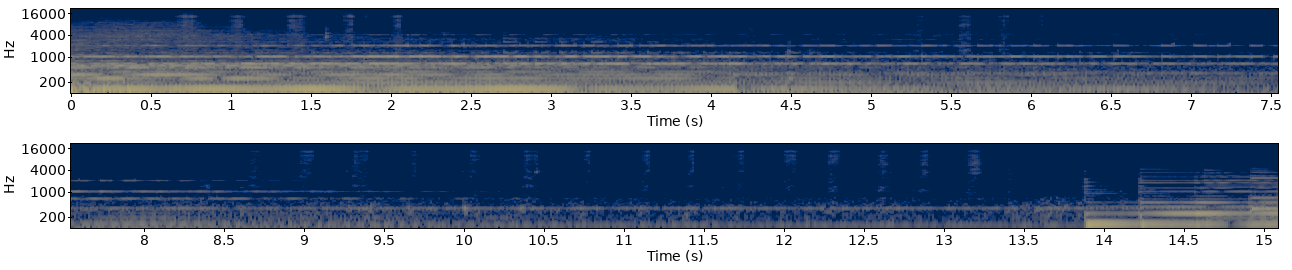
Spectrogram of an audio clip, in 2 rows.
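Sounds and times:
calm music with ringing tones: 0.0s - 10.0s, 13.9s - 15.0s
toothbrush scrubbing mushroom: 0.4s - 2.2s, 4.2s - 6.4s, 8.2s - 13.5s.

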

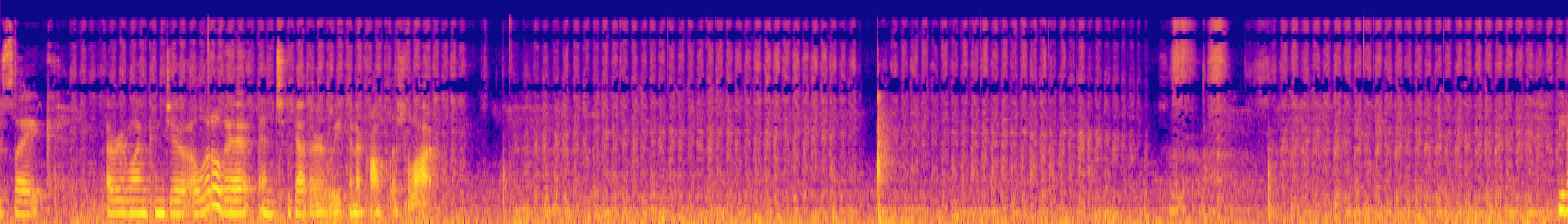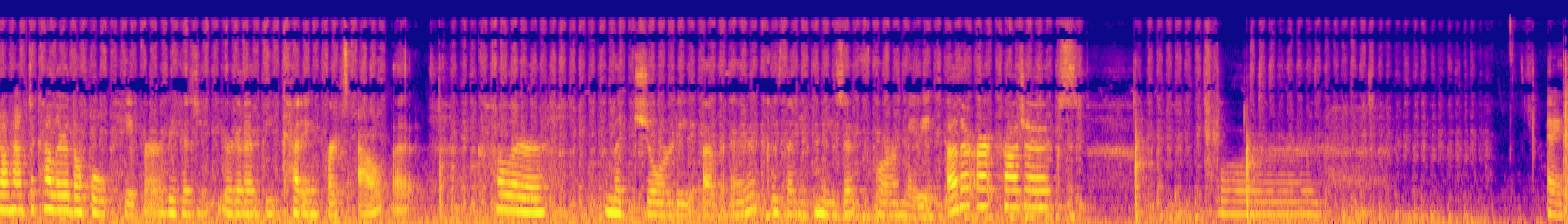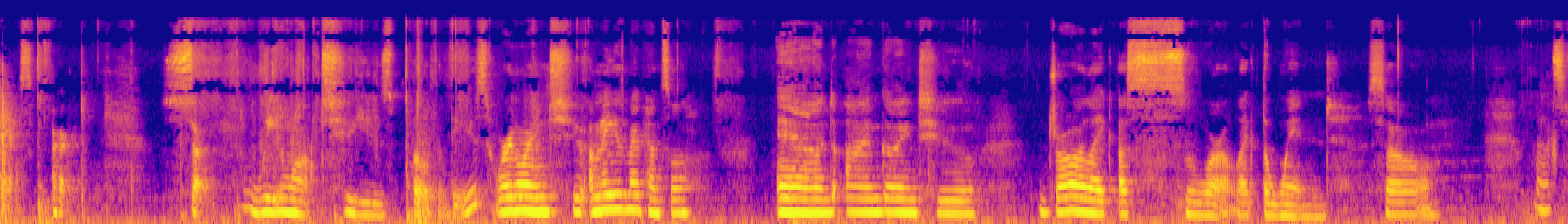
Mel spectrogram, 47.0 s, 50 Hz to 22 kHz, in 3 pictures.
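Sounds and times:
crayon scribbling on paper: 0.7s - 26.6s, 27.2s - 30.7s, 33.4s - 34.7s.

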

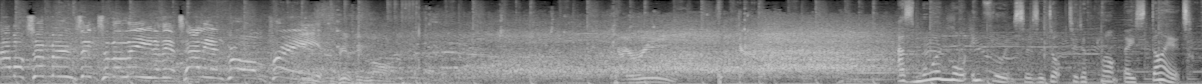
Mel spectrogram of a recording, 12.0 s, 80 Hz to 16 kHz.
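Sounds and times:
crowd cheering: 0.0s - 10.2s
background music with bass: 0.0s - 12.0s.

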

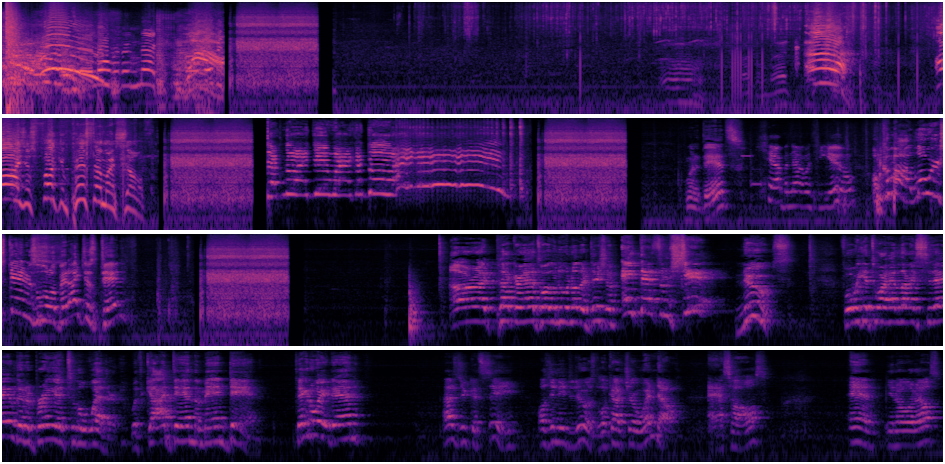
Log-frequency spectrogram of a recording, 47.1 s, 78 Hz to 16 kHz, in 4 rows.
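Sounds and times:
television static hiss: 8.4s - 10.0s, 11.6s - 13.6s.

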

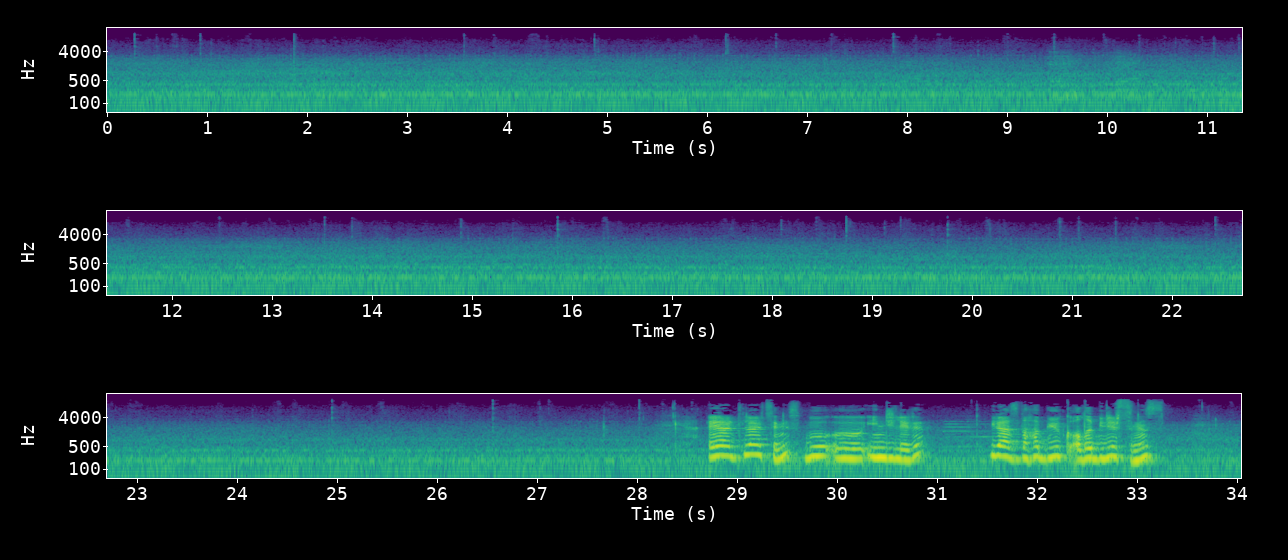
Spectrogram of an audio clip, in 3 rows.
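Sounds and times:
knitting needles clicking: 0.0s - 28.5s
low electrical hum: 0.0s - 34.0s.

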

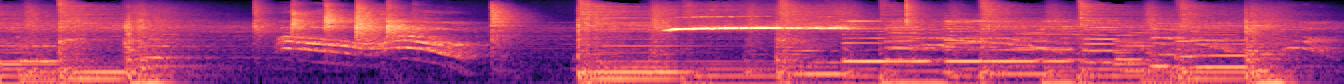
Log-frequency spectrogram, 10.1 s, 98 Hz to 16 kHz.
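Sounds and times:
blues band playing live: 0.0s - 1.9s, 4.2s - 9.7s.

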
